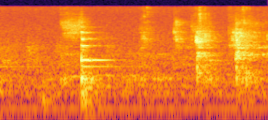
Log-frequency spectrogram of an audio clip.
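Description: A small cup knocking and clinking against the rim of a glass blender jar several times, one clink ringing briefly, as a cup of water is tipped in.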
